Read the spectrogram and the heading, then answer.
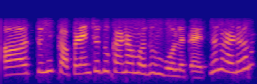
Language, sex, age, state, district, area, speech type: Marathi, female, 18-30, Maharashtra, Yavatmal, urban, conversation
